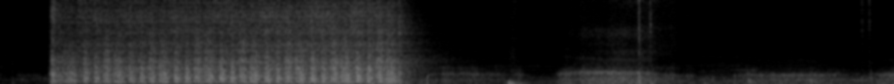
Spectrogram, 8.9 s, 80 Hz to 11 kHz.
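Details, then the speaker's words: 2007 Toyota Corolla four-cylinder petrol cranking for a compression test: about three seconds of uneven cranking with some strokes softer; cylinders 1 and 2 low on compression, suspected head gasket leak; low compression. "so we know there's some kind of compression issue we can hear it in the start of noise and also we can see it on the scan scope here on the screen"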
